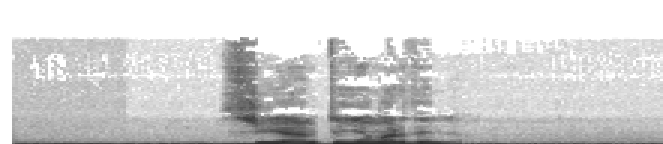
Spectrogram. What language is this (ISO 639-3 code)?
kab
